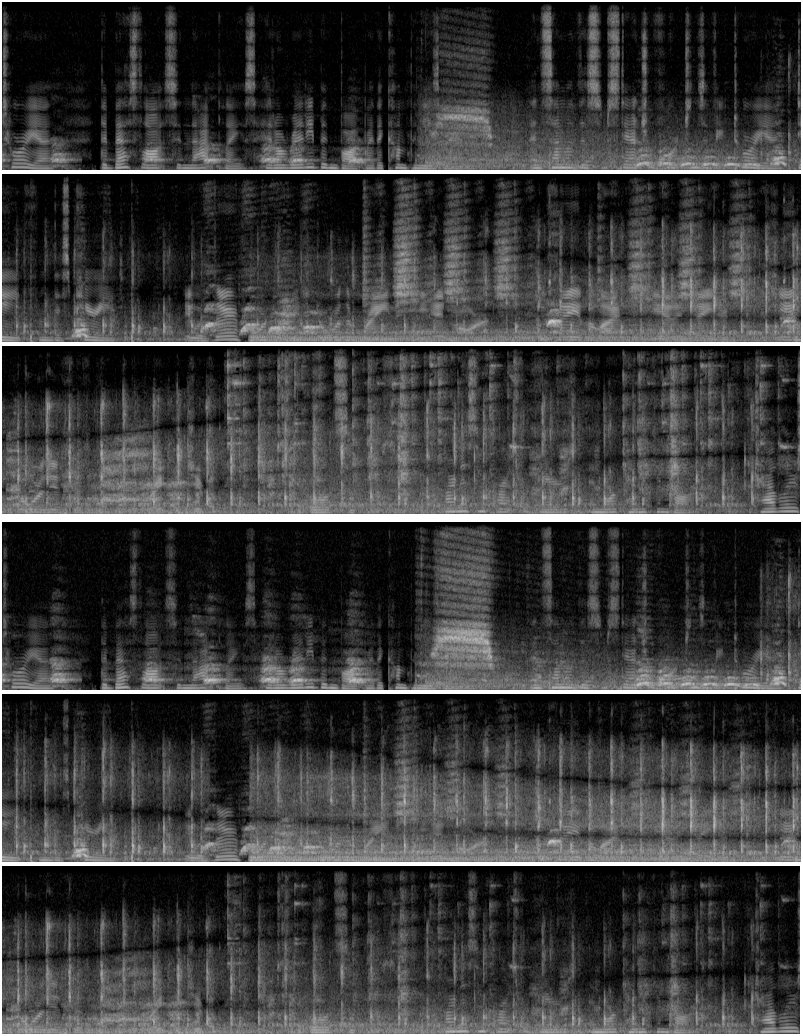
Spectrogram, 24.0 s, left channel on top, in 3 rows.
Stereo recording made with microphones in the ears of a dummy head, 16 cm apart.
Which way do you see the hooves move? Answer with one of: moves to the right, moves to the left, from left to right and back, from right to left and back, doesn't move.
moves to the left.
